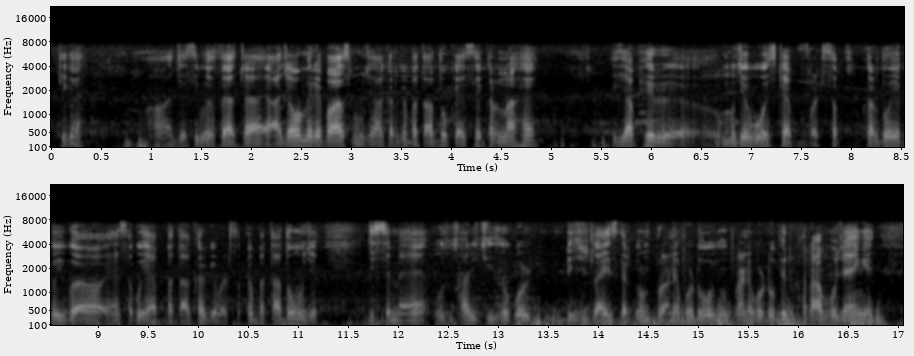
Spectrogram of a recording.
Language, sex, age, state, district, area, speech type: Urdu, male, 45-60, Delhi, East Delhi, urban, spontaneous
